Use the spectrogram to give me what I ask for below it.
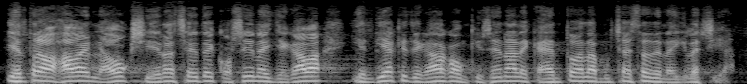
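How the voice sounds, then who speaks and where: A man pastor with a Colombian accent, preaching a sermon that swings between loud exhortation and hushed anecdotes. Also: a little high, racing, in a large hall. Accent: Colombian Spanish.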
